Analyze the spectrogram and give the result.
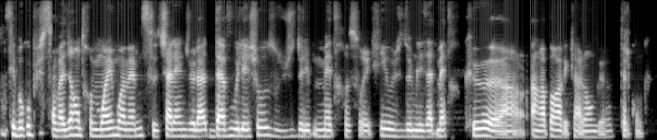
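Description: The delivery moves at a moderate pace. There are hardly any pauses. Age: 20s. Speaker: makeup artist and poet. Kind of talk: casual interview. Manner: halting, many fillers.

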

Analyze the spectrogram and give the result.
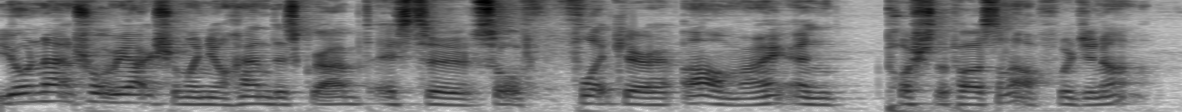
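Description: A man at a fairly high pitch and a fairly quick pace, with hardly any pauses, fairly even intonation, very even loudness and noticeable background noise. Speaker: football podcast host. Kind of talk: casual banter about football. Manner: chatty, storytelling.

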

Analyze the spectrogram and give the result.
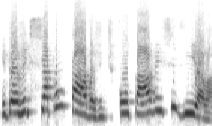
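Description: High pitch from a woman, swinging very widely up and down. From Salvador, Bahia, Brazil. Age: 40s. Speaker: fashion designer and teacher. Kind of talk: casual interview.

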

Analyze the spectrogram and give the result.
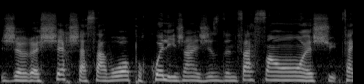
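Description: The woman's voice sits at a medium pitch. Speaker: addiction therapist. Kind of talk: interview.

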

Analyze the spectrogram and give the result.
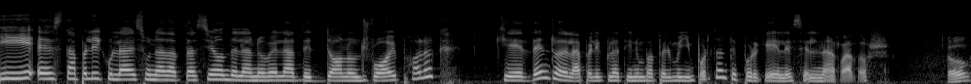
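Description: With a Mexican accent, the voice has a dark, mellow tone, lively intonation and very even loudness, its sound dry and close with no echo over a quiet background. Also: woman, medium pitch for a woman, moderate pace. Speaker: podcast host. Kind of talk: casual chat.

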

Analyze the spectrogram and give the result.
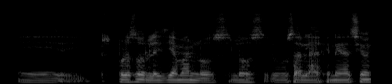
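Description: A man's monotone, flat intonation at a moderate pace. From Mexico. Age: 20s. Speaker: youth group leader. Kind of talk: interview.

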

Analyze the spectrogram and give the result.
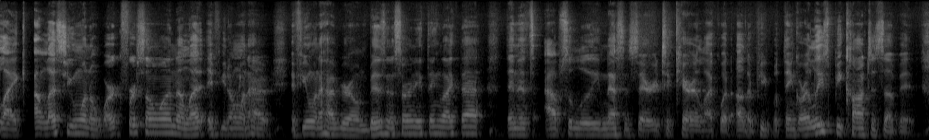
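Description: A man with an American accent at a very fast pace, fairly even intonation and hardly any pauses. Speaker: content creator guest. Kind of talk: casual conversation.

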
